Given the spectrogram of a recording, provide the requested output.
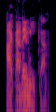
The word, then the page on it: académico: espagnol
